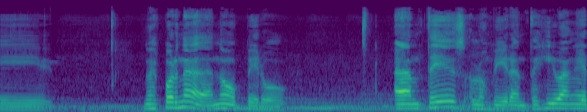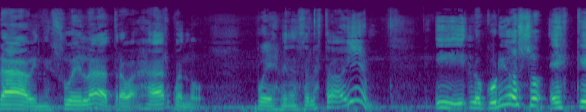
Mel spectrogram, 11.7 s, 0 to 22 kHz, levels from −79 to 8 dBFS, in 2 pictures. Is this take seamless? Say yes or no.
yes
